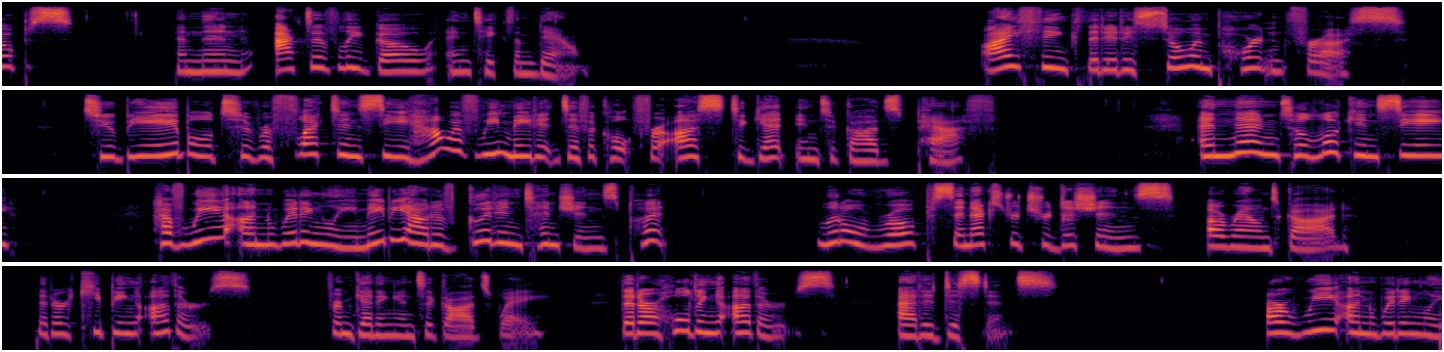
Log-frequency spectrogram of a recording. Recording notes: Message delivered during the Contemporary Worship Service. San Marino Community Church.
